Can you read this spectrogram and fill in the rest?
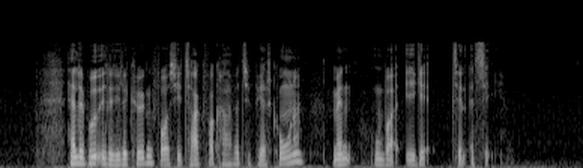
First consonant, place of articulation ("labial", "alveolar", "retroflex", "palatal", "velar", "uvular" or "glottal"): glottal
